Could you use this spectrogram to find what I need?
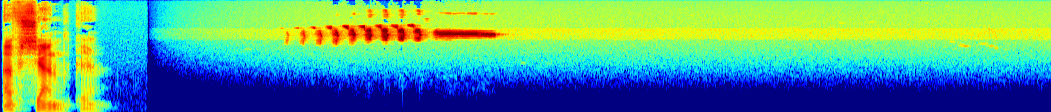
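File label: Bunting; Ovsyanka; Golosa ptic i zverei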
